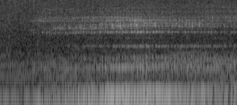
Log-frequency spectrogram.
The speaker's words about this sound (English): Something dark and angry awakens inside of you. Its roar echoes inside your skull as it demands blood and broken things.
